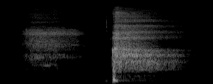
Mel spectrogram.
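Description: A woman breathes in audibly, then lets out a longer, louder sigh that starts with a brief voiced catch.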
